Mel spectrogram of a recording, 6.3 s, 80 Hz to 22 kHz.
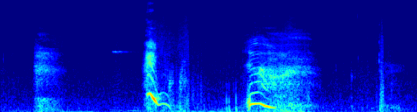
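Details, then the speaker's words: Stifled sneezes from someone with a sinus head cold, sneezing all day with a headache, holding sneezes back at 1 a.m. so a roommate stays asleep: quiet sharp intakes of breath, false starts, and two muffled sneezes with high squeaky onsets. "I have mostly causing false starts and me trying to hold them back, so it's not really working. Oh goodness, I couldn't stifle that one."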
